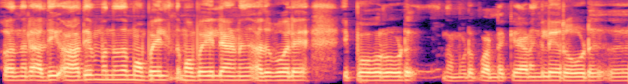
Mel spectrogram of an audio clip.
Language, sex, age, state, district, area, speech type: Malayalam, male, 30-45, Kerala, Kasaragod, rural, spontaneous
